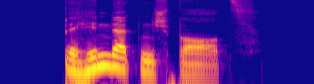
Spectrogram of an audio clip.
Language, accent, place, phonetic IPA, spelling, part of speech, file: German, Germany, Berlin, [bəˈhɪndɐtn̩ˌʃpɔʁt͡s], Behindertensports, noun, De-Behindertensports.ogg
- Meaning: genitive singular of Behindertensport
